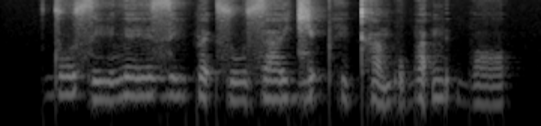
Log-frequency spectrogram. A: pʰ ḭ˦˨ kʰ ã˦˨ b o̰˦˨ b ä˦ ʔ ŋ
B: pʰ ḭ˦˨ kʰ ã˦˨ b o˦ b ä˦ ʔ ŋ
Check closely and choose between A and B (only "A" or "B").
A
